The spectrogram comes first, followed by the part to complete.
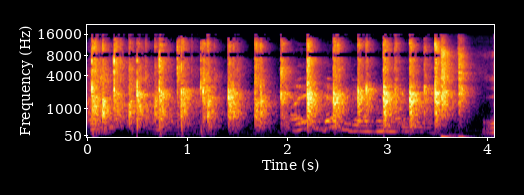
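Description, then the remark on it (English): A single person claps steadily, roughly twice per second, sharp hand claps forming an even rhythm, with voices talking faintly underneath. “Y'all was the only person clapping.”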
